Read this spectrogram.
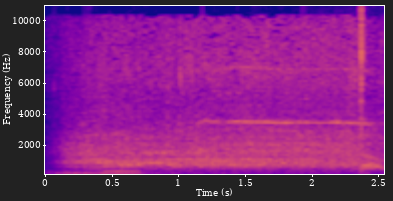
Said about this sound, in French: Cupertino, le 6 mai 1998, Steve Jobs présente cette nouvelle création pour Apple devant une foule de passionnés en délire.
